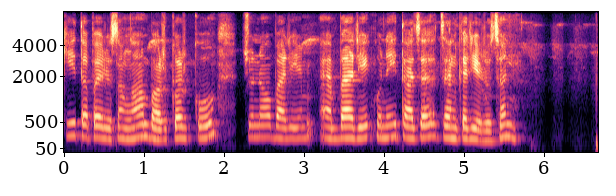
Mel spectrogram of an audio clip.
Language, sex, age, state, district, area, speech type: Nepali, female, 45-60, West Bengal, Kalimpong, rural, read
